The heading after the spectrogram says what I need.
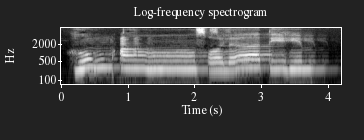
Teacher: عن میں نون ساکن کے بعد حرف اخفا میں سے صاد آ رہا ہے تو یہاں پر ہم اخفا کا غنہ کریں گے۔ صلاتہم میں الف سے پہلے زبر ہے، الف مدہ کا قاعدہ ہے، اور صاد حرف مستعلیہ ہے، اسے ہم پر پڑھیں گے۔ · میم ساکن کے بعد حرف با اور میم کے علاوہ عین آ رہا ہے تو یہاں پر اظہار شفوی کا قاعدہ ہوگا، یہاں پر ہم میم ساکن میں غنہ نہیں کریں گے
